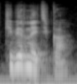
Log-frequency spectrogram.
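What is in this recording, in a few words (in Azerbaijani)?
"kibernetika", Azerbaijani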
